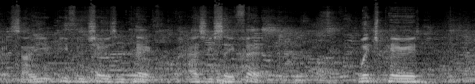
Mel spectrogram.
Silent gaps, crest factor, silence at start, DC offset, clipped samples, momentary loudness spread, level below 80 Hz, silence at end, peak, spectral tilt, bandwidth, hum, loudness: none; 16 dB; 0 s; under 0.1%; under 0.1%; 8 LU; -44 dBFS; 0 s; -6 dBFS; -5 dB/octave; 19 kHz; none; -22 LUFS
